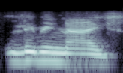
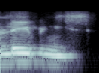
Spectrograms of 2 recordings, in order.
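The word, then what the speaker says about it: Leibniz: lectores del siglo 17 un contraejemplo es living eyes o living de las dos formas está bien pronunciado living hay solemnis él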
